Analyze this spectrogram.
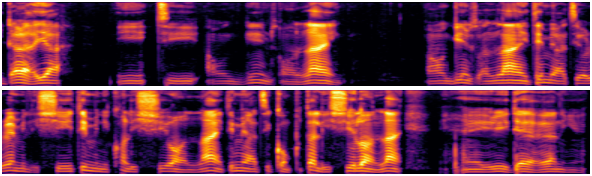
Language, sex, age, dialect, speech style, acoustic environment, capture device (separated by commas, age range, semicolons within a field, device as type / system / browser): Yoruba, male, 18-24, Nigeria - Lagos, relaxed, people talking; music; appliances; construction, mobile / Linux / Chrome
